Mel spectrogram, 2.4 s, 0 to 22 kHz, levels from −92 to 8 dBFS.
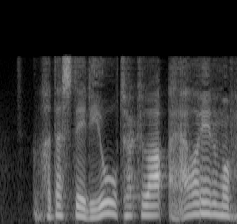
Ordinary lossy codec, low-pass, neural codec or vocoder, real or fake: none; none; codec, 16 kHz, 0.5 kbps, FunCodec, trained on LibriTTS, 25 frames a second; fake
